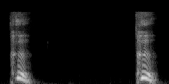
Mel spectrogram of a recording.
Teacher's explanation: P는 윗입술과 아랫입술이 네, 닿았다 떨어지면서 나는 소리죠. 프, 프 이렇습니다.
